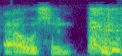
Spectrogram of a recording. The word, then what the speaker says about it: allicin: Now the cool thing about garlic is it contains allicin, which you probably know, but I looked up the pronunciation.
